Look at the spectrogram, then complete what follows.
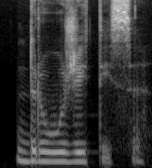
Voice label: "družiti se", hrvatski; mreznik

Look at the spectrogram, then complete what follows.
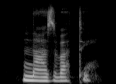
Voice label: "nazvati", Hrvatski; neizvorni; mreznik

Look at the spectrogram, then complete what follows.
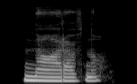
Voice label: "naravno", Hrvatski; neizvorni; mreznik

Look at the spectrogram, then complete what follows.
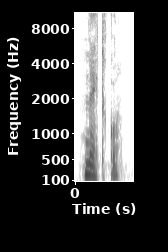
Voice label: "netko", Hrvatski; neizvorni; mreznik

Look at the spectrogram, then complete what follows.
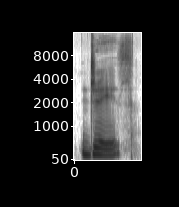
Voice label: "džez", hrvatski

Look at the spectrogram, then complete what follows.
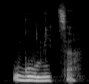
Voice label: "gumica", hrvatski; mreznik

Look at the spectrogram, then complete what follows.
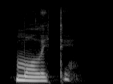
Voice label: "moliti", Hrvatski

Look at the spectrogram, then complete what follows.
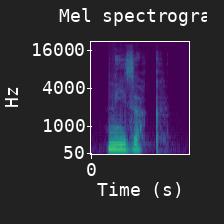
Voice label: "nizak", Hrvatski; neizvorni; mreznik

